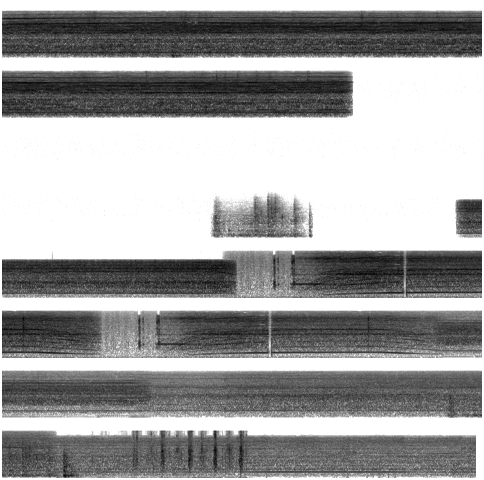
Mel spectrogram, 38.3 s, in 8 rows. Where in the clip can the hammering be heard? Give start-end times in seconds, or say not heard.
not heard.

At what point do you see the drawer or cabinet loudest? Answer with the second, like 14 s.
34 s.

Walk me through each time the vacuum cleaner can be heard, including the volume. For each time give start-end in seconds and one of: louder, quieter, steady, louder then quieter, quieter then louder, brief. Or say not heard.
0.0-8.3 steady
18.9-38.3 quieter.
